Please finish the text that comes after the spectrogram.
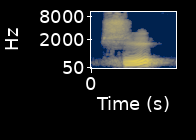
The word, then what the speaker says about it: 十: The pronunciation is 十.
